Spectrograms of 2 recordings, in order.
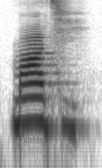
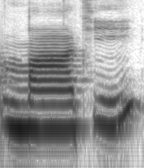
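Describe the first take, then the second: First: The last syllable starts with a 'j' sound. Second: The last syllable starts with a 't' sound. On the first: The speaker calls it right. "It should be pronounced 마지" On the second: The speaker calls it wrong. "It's not 마티"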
